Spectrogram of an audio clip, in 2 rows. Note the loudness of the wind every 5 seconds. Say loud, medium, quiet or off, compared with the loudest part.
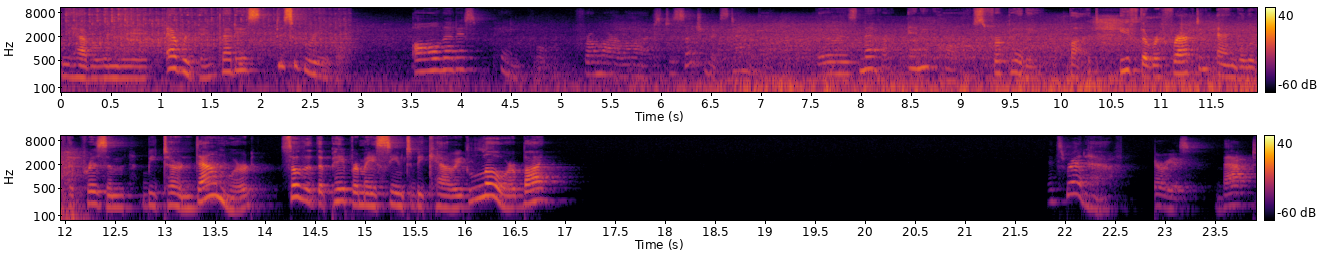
quiet, loud, loud, off, off.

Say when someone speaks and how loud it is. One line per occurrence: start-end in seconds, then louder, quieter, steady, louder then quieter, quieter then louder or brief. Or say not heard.
0.0-16.8 quieter then louder
21.9-23.8 brief.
